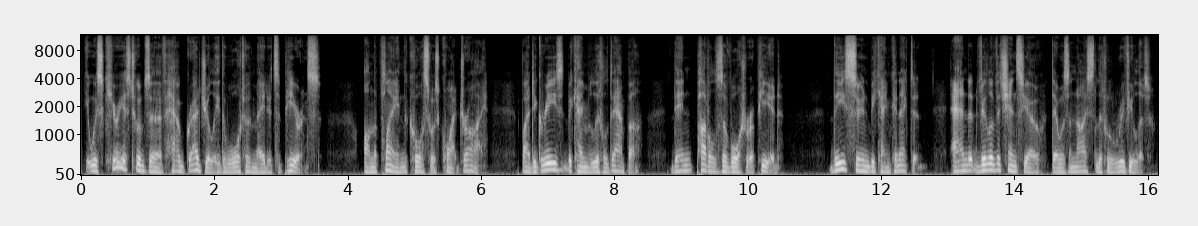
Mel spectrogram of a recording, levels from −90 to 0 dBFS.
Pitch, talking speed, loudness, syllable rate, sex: 115 Hz, 170 wpm, -21 LUFS, 5.9 syllables/s, male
